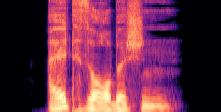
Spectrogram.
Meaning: inflection of altsorbisch: 1. strong genitive masculine/neuter singular 2. weak/mixed genitive/dative all-gender singular 3. strong/weak/mixed accusative masculine singular 4. strong dative plural
- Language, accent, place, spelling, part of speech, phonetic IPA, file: German, Germany, Berlin, altsorbischen, adjective, [ˈaltˌzɔʁbɪʃn̩], De-altsorbischen.ogg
